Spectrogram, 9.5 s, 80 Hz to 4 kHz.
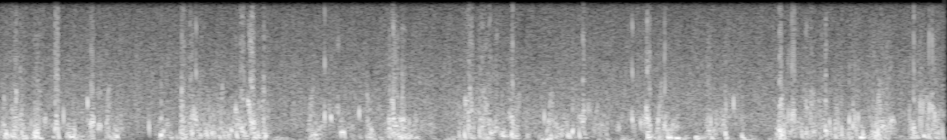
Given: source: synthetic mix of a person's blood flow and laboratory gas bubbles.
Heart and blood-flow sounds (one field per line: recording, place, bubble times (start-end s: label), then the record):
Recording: Doppler ultrasound of blood flow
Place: precordium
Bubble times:
0.04-1.05 s: bubbles
1.17-1.25 s: bubbles
1.49-1.56 s: bubbles
1.60-2.79 s: bubbles
3.25-3.52 s: bubbles
3.59-4.26 s: bubbles
4.58-5.25 s: bubbles
5.28-5.36 s: bubbles
5.45-5.52 s: bubbles
5.63-5.96 s: bubbles
6.19-7.52 s: bubbles
7.77-8.96 s: bubbles
9.11-9.48 s: bubbles
From the record:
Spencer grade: 4 (maximum detectable bubble signal sounding continuously throughout systole and diastole of every cardiac period, and overriding the amplitude of the normal cardiac signals)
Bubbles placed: anywhere in the cardiac cycle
